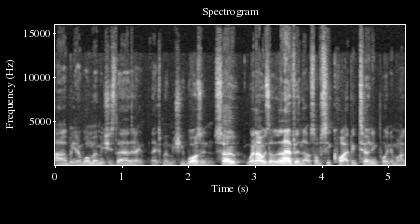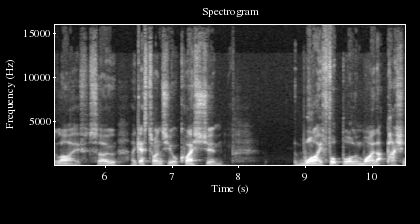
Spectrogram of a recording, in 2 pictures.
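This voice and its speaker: In a very clean recording with a silent background, a man with an East Midlands accent speaks at a fairly quick pace with a very deep, low pitch, a dark, mellow tone and monotone, flat intonation. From English East Midlands (Nottingham/Mansfield), born in Wigan. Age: 30s. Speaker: former special forces soldier and entrepreneur. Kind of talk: interview.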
